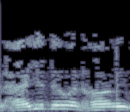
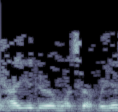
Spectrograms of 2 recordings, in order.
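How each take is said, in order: First: Higher, drawn-out Southern drawl greeting; a sweet Southern drawl, imitated. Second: Said in the usual way. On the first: The matriarch greets him at the meeting, Southern drawl. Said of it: "Real Southern drawl and all that". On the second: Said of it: "she'd say".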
